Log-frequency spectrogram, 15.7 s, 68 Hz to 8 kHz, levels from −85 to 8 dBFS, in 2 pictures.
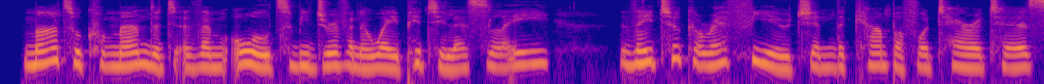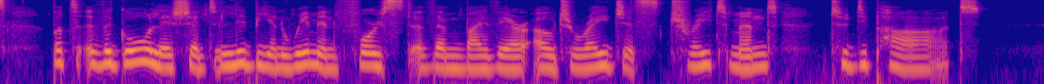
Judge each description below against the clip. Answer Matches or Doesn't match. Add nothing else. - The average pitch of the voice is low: Doesn't match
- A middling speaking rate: Doesn't match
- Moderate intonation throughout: Matches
